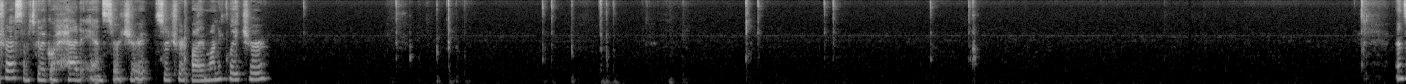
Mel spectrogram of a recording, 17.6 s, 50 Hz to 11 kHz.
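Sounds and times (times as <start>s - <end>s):
speech: 0.0s - 3.4s
typing on a computer keyboard: 4.9s - 5.9s, 6.8s - 7.8s, 9.3s - 9.6s.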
